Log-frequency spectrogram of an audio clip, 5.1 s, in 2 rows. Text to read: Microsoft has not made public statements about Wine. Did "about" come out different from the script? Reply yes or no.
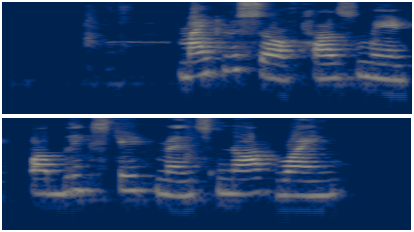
yes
